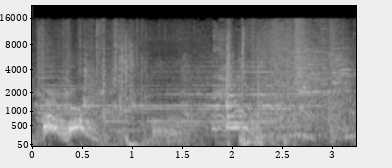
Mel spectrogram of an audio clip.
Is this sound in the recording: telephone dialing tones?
no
